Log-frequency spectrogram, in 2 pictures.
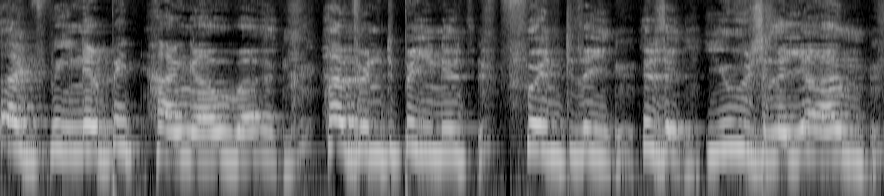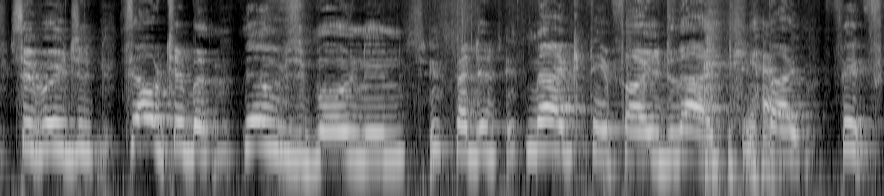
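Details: Adult man, comedian with cerebral palsy, real patient; dysarthria due to cerebral palsy.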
